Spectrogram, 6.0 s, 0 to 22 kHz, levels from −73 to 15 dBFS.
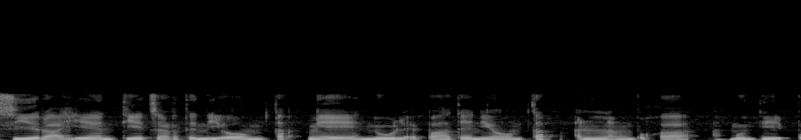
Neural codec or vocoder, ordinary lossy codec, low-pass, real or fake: none; MP3, 64 kbps; 7.2 kHz; real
